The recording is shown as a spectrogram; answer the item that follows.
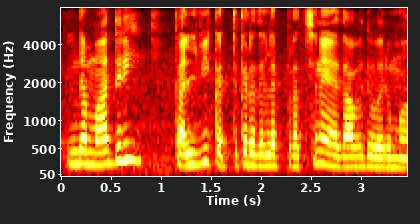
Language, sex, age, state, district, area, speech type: Tamil, female, 18-30, Tamil Nadu, Ranipet, rural, read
